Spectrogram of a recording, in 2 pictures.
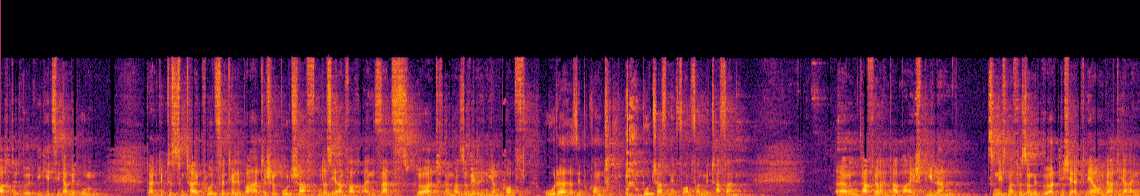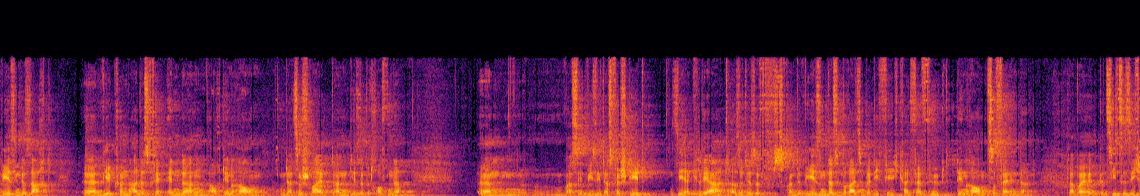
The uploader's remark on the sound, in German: Aufzeichnung des Vortrags auf der ALIEN.DE Konferenz. In Frankfurt am Main.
